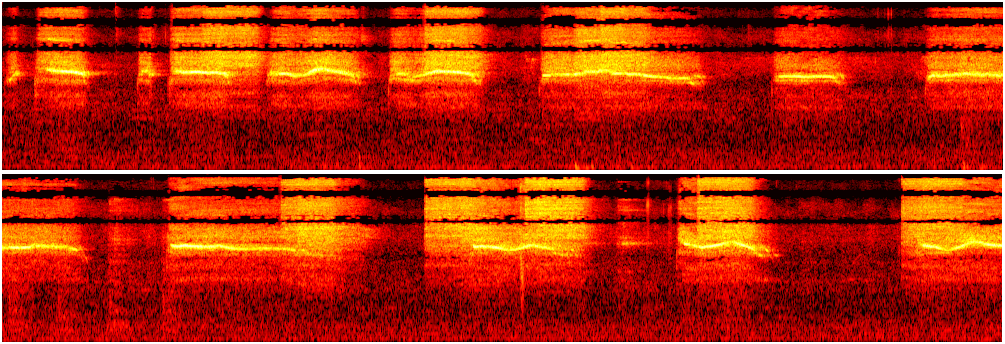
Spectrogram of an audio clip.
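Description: A fledgling oriental magpie-robin calls over and over: about eleven drawn-out, wavering calls, each up to a second and a half long, with short gaps between.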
